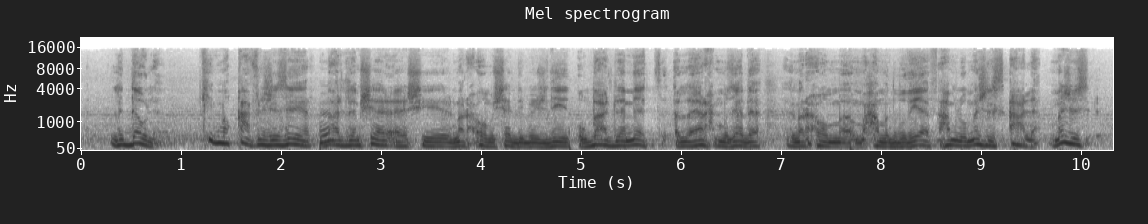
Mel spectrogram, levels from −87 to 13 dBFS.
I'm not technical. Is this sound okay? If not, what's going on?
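No. At 6.87 to 6.89 seconds there is a loud pop. The likely cause is a sudden jolt of electricity getting into the equipment, the kind that comes from a plug being moved, a switch being flicked, a spark of static, or a brief hiccup in the hardware. That jolt is recorded along with everything else, so you hear a single sharp pop, noticeably louder than the surrounding audio, while the sound continues underneath it.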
